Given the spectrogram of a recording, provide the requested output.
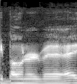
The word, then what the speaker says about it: Boehner: the house Bona Boehner I think I say boner yeah I don't know how you pronounce a Boehner I guess is what supposed to be and they were talking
